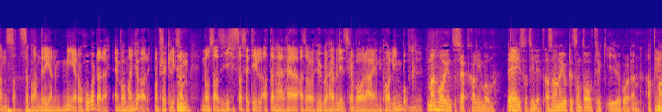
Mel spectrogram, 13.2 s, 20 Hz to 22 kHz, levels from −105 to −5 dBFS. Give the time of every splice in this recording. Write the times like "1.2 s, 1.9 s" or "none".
2.2 s, 3.0 s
